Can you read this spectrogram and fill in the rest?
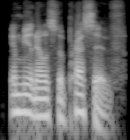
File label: "Immunosuppressive", American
